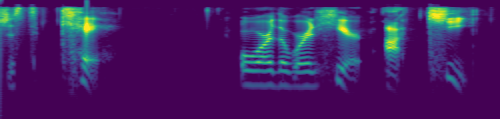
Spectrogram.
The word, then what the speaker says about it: que: So the U is silent when you have the QUE and the QUI, so it makes a k sound. Like the word what is ke, not que.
